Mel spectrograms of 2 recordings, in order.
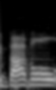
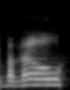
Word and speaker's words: Babel: less um I disagree I say Babel or bavel either one of those is fine Babel is also great uh I will not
